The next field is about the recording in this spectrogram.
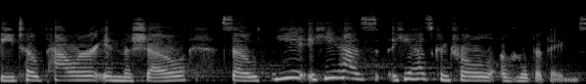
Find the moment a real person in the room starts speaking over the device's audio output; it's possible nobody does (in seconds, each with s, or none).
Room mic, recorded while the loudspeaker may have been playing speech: none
